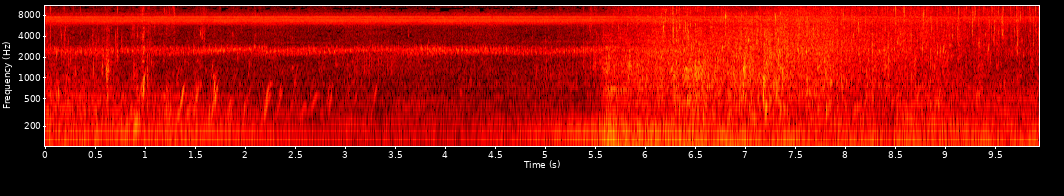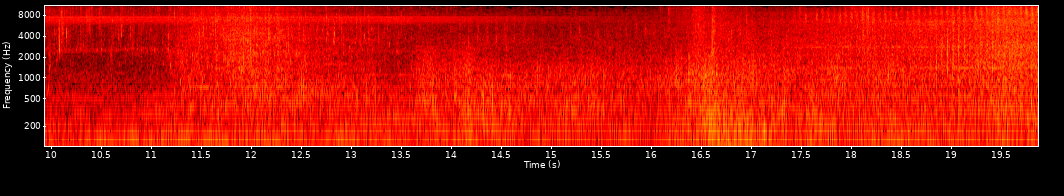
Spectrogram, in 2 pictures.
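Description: Rain patters steadily on water.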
